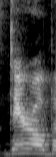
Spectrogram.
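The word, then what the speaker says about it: Derol: No, so it's Daryl, but it's spelled like that.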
